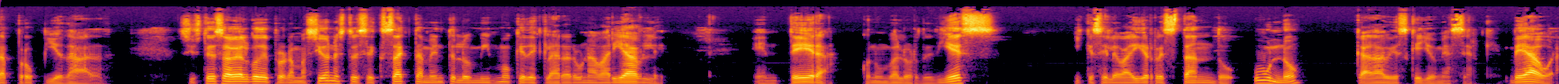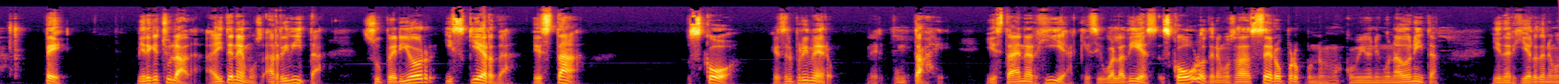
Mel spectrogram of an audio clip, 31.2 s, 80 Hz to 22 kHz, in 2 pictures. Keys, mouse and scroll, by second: 16.5 p.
